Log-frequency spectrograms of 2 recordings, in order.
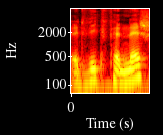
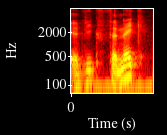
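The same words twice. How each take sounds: First: The name is said with French pronunciation. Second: The name is said with Italian pronunciation. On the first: "wie es so eher die französische Variante wäre" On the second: "die italienische Aussprache von Google war irgendwie"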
